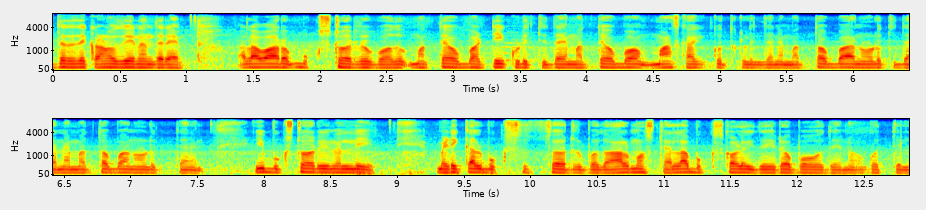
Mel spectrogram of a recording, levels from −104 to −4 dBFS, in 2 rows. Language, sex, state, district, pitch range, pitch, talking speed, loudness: Kannada, male, Karnataka, Shimoga, 115-130 Hz, 125 Hz, 150 wpm, -19 LUFS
